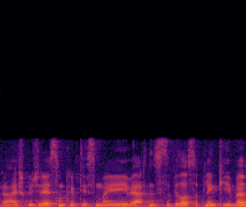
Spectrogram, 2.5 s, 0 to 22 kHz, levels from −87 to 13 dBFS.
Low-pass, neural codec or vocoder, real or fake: 7.2 kHz; none; real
